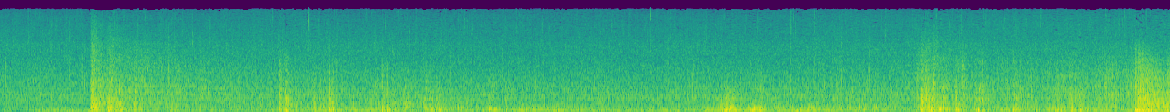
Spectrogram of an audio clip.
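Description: Thunderstorm: heavy rain falling steadily, broken by several cracks and rumbles of thunder, the loudest a little over a second in and again late on.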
